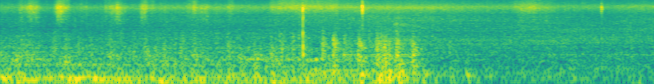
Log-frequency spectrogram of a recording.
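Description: Soft-touch foam brushes of an Autec Evolution car wash spinning against the car, heard from inside the cabin. There is a loud low rumble with a few ticks, which falls away about four seconds in to a quieter hiss.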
